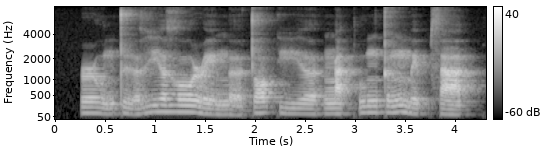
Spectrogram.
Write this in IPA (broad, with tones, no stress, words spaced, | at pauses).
ɹu˨˩˨nt̪ɨ˨˩˨ə̯ɣi˧ə̯ɣo˧ ɹe˨˩ŋəː˨˩˨t̪ɔ˧˥ ki˨˩ə̯ | ŋa˨˩t̚ʔu˧ŋt̪ə˧˥ŋ me˨˩p̚sa˨˩t̚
